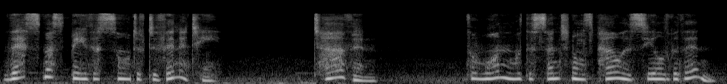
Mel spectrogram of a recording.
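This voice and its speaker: An actress voicing a youthful holy maiden in video game dialogue, speaking softly, earnestly and formally. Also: female voice, sits high, animated, unhurried, slight background noise.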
